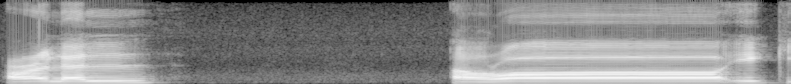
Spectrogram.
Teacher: ان الابرار لفی نعیم علی الارائک ینظرون، علی الارائک، یہاں پر مد متصل ہے، را پر پڑا جائے گا، 4 الف کی مقدار کے برابر کھینچ کر پڑھیں گے مد متصل کو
